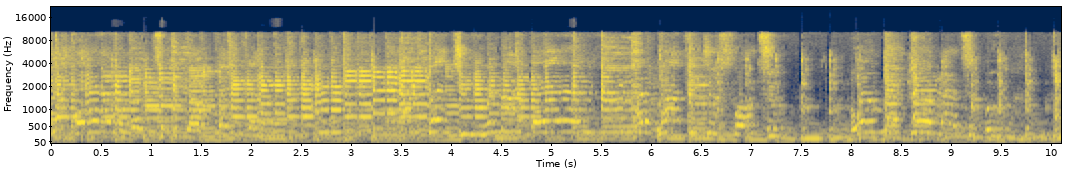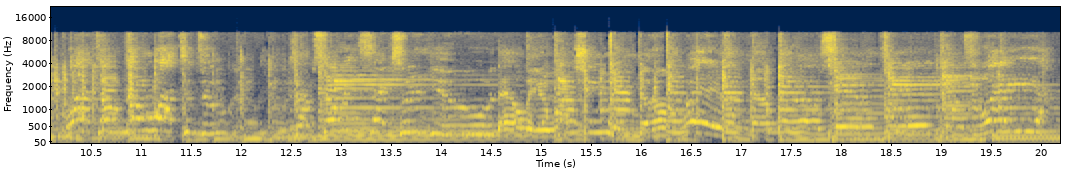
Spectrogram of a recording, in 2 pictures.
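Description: Live band music: a strummed acoustic guitar backed by an electric bass guitar, playing steadily through an instrumental stretch of the song.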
